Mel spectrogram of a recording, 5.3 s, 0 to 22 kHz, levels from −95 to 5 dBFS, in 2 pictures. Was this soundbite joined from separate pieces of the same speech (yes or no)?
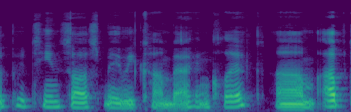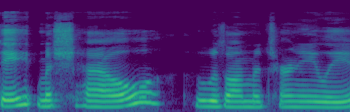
yes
